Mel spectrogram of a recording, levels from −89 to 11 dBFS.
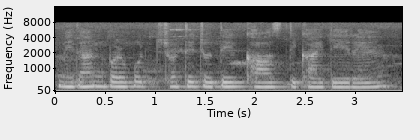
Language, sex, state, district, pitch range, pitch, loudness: Hindi, female, Arunachal Pradesh, Papum Pare, 195-210 Hz, 205 Hz, -16 LUFS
